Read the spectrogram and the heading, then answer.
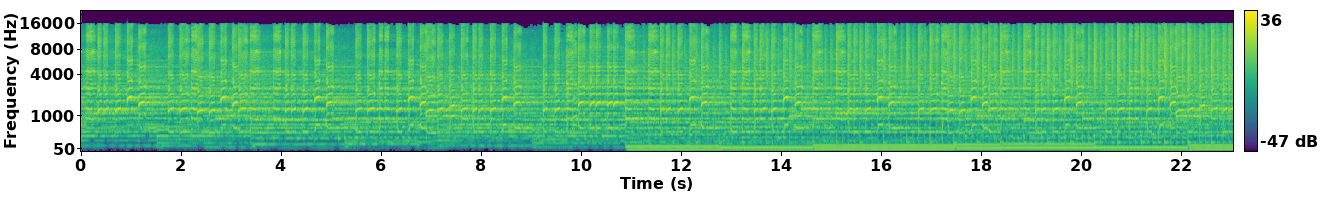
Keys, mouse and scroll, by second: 1.9-3.1 drag, 3.6-4.8 drag, 5.5-6.6 drag, 11.1-12.4 drag, 13.9-14.9 drag, 15.5 click, 16.0-17.0 scroll, 17.0 scroll up 9, 18.1 scroll, 19.5 click, 20.3 click, 20.9 click, 21.2 scroll, 21.4-21.8 scroll down 5, 22.1-22.5 scroll up 5.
